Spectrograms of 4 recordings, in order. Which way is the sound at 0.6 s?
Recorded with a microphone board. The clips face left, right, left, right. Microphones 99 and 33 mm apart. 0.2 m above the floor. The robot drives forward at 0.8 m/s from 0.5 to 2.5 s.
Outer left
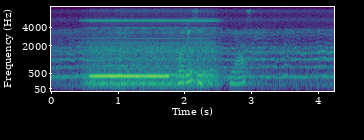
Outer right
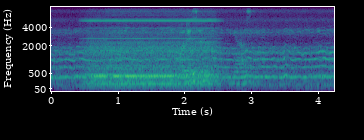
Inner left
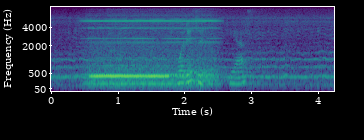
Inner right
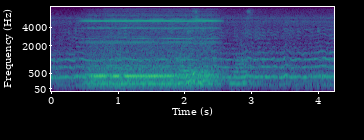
60° left (ahead or behind).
